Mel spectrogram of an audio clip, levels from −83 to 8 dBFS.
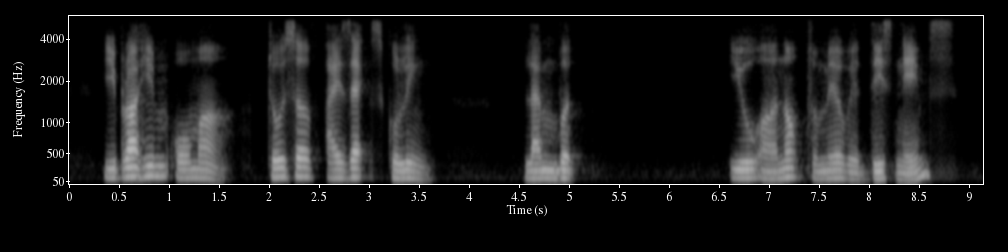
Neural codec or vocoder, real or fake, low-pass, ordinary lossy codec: codec, 24 kHz, 0.5 kbps, DualCodec; fake; 5.4 kHz; none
